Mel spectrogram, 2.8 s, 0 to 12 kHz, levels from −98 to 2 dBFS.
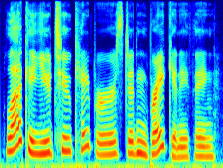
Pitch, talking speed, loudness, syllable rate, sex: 215 Hz, 150 wpm, -17 LUFS, 4.7 syllables/s, female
